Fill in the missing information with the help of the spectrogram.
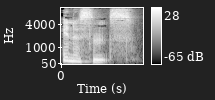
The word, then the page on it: innocence: British English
